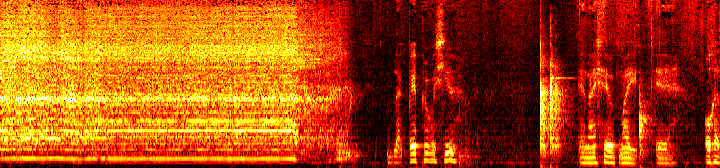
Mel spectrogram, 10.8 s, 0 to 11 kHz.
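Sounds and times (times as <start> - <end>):
kitchen blender running: 0.0 - 5.4
speech: 6.1 - 7.0, 8.7 - 10.7.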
